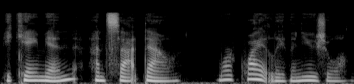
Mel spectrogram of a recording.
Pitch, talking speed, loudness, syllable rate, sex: 180 Hz, 170 wpm, -22 LUFS, 4.1 syllables/s, female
